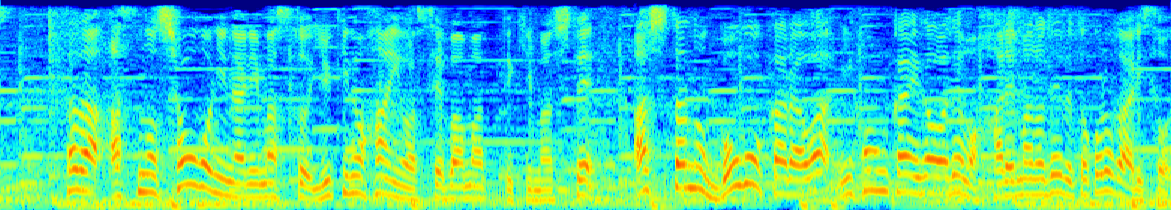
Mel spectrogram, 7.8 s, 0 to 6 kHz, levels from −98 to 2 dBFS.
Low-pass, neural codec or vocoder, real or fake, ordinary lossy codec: 5.4 kHz; none; real; AAC, 32 kbps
